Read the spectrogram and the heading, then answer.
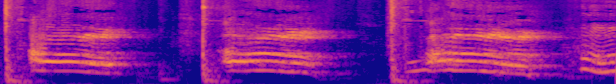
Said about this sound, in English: Do you know, I feel compelled to bang my head very hard against this wall to vent my fury.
